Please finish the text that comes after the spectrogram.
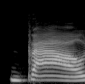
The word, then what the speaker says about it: bough: i we said well how do you spell bo and it's spelled b-o-u-g-h so bow technically but i'm sure like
